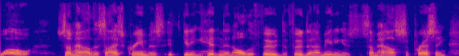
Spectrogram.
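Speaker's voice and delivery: ordinary talk, nothing marked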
